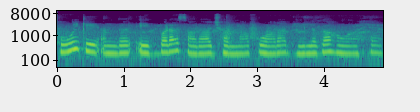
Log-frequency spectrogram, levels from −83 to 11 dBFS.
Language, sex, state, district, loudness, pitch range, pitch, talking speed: Hindi, female, Punjab, Fazilka, -16 LUFS, 195-220 Hz, 200 Hz, 145 wpm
